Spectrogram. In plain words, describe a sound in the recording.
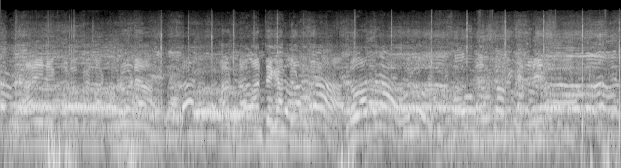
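A crowd of men talks and cheers excitedly close by.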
